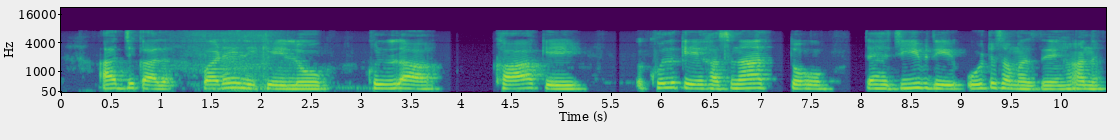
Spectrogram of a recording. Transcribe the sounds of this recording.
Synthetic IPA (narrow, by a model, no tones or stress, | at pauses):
əd͡ʒkəlpəɽẽlɪkʰeːloːkʰʊla | kʰaːke | kʰʊlkeːɦəsnaːt̪t̪õː | t̪əɦd͡ʒiːbd̪iːʊʈʰsəməd͡ʒd̪eːɦən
